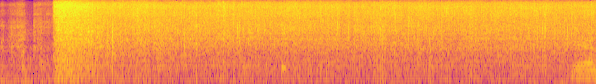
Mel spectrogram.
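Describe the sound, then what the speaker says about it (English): Onions dropped into hot garlic-infused oil in a pan for sautéing: a sudden loud hiss erupts, then settles into a steady, dense sizzle that continues close by without letup. "I'm just going to stick the onions in first"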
